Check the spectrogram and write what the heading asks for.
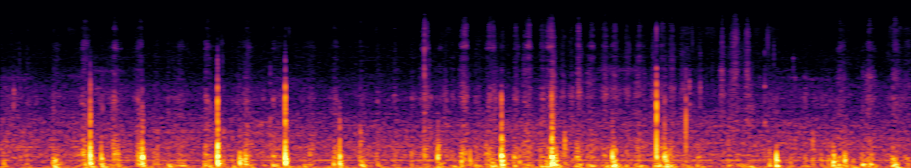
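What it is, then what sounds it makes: Crayon rubbing on a paper page. A hand rubs a blue wax crayon across the Donald Duck page of an open paper coloring book on a desk. The result is a continuous, soft, scratchy rub with irregular sharp ticks and strokes over a faint low steady hum.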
